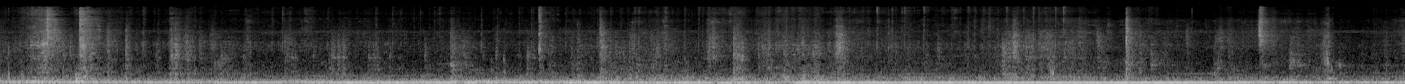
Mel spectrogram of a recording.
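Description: A steady low engine hum from site machinery, with scattered sharp clicks and knocks on top.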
